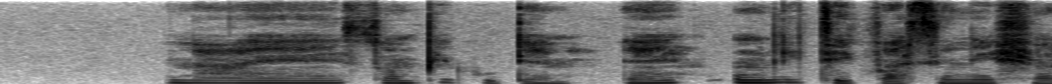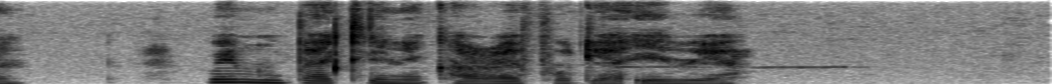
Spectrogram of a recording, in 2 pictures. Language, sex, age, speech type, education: Nigerian Pidgin, female, 15-29, spontaneous, tertiary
